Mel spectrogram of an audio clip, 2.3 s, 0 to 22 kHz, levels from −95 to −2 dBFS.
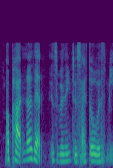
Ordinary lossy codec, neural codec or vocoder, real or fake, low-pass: none; codec, 16 kHz, 4 kbps, FreqCodec, smaller model; fake; none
